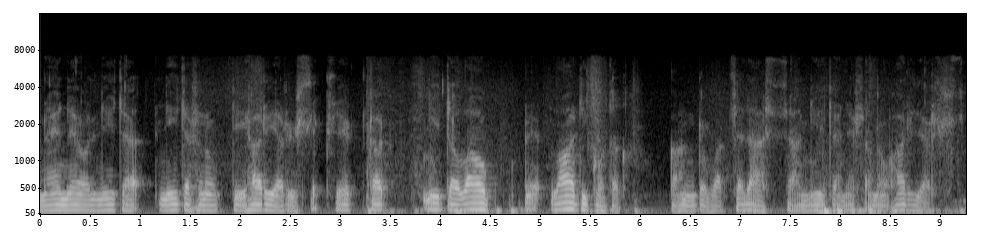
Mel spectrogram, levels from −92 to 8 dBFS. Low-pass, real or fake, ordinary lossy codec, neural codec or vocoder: 7.2 kHz; real; MP3, 96 kbps; none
